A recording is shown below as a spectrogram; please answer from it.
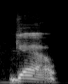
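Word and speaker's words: Gow: Gal, because it's spelled like cow, but with a G.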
